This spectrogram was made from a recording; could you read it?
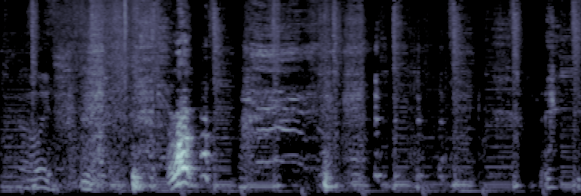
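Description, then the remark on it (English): A few short, sharp dog barks and yips pop up, mixed in with people talking over them throughout. “Bark, you gotta bark.”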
